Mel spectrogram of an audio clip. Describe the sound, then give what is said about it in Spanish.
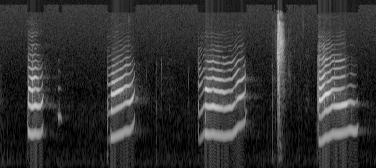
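A voice imitates a cat meowing, four short nasal meows spaced about a second apart, clear, with a brief breathy huff just before the last one. “Y ellos, sí, estábamos pensando en que a lo mejor podía ser un gato.”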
